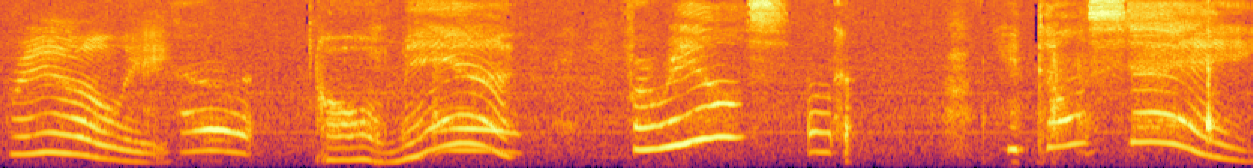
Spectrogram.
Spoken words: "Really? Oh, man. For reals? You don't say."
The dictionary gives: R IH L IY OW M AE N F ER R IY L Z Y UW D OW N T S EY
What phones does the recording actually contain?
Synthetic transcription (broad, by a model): R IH L IY OW M AE N F ER R IY L Z Y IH D OW N T S EY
